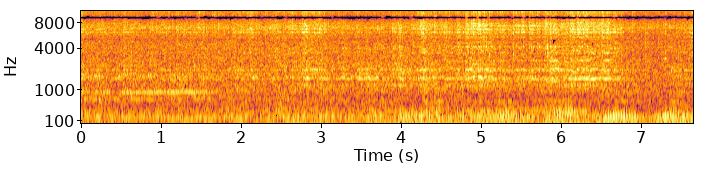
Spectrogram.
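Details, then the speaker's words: Vintage Hotpoint 1012 spin dryer, possibly pre-1980, on a full spin: a steady low hum that builds as the drum comes up to speed, with no thumping or wobble; it runs well balanced as water is expelled into the pump. "Seems relatively well balanced there. The water's coming out into that pump."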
